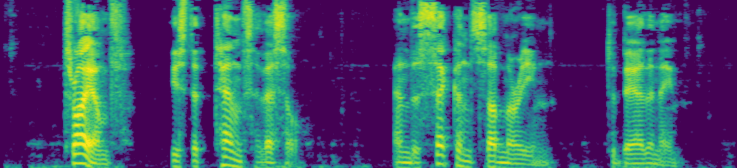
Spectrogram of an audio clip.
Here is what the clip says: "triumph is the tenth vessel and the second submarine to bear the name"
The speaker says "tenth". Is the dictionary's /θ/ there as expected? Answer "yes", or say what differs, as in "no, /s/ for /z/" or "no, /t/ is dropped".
yes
